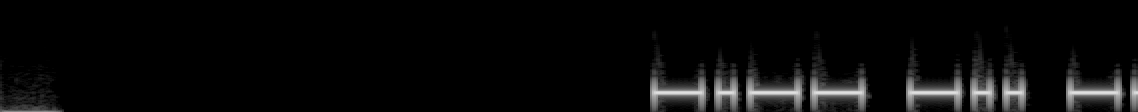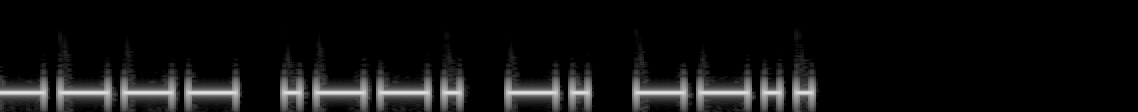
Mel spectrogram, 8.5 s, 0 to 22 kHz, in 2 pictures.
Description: Morse code, heard as a keyed tone, about 21 wpm, 700 Hz. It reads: YD0PNZ
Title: DXCC-100 Call Signs - 6 Characters - 20wpm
